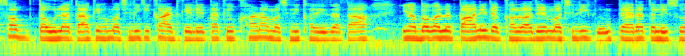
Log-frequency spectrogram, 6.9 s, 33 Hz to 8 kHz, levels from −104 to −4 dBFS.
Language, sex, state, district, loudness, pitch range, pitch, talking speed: Bhojpuri, female, Uttar Pradesh, Varanasi, -24 LUFS, 180-195 Hz, 190 Hz, 210 wpm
